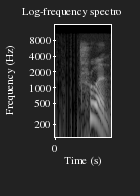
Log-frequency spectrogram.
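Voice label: "chun" fourth tone, Chinese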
